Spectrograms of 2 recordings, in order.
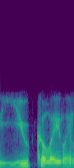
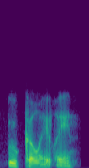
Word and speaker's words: ukulele: I think the most common pronunciation is ukulele, like Y-O-U, but it's actually ukulele.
